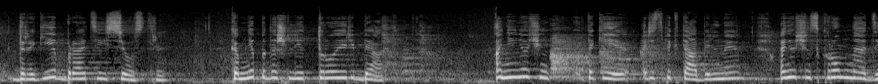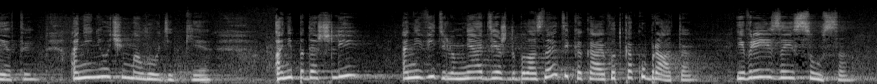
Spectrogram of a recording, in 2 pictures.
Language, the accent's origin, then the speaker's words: Russian; Odesa, Odesa Oblast, Ukraine; Ну, я с Украины, я из Одессы, как вы поняли.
